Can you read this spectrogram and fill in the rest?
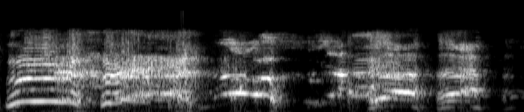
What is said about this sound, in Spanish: Luego de repente, a media, a media frase se me sale un pinche, una tos, güey, y que tú la dejaste.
